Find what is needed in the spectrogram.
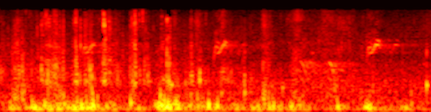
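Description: Polish Lowland Sheepdog crunching and chewing a raw carrot close to the microphone, in irregular crunches.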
